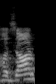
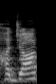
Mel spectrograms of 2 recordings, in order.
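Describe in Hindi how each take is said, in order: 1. यह शब्द z ध्वनि से बोला जाता है। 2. यह शब्द j ध्वनि से बोला जाता है। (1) "आपको हज़ार बोलना पड़ेगा" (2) "आप हज़ार नहीं बोल सकते हैं"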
